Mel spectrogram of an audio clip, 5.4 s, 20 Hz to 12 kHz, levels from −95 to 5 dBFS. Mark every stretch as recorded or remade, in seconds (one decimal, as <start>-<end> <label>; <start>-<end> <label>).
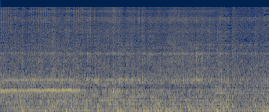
0.0-1.7 recorded; 1.7-4.3 remade; 4.3-5.4 recorded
